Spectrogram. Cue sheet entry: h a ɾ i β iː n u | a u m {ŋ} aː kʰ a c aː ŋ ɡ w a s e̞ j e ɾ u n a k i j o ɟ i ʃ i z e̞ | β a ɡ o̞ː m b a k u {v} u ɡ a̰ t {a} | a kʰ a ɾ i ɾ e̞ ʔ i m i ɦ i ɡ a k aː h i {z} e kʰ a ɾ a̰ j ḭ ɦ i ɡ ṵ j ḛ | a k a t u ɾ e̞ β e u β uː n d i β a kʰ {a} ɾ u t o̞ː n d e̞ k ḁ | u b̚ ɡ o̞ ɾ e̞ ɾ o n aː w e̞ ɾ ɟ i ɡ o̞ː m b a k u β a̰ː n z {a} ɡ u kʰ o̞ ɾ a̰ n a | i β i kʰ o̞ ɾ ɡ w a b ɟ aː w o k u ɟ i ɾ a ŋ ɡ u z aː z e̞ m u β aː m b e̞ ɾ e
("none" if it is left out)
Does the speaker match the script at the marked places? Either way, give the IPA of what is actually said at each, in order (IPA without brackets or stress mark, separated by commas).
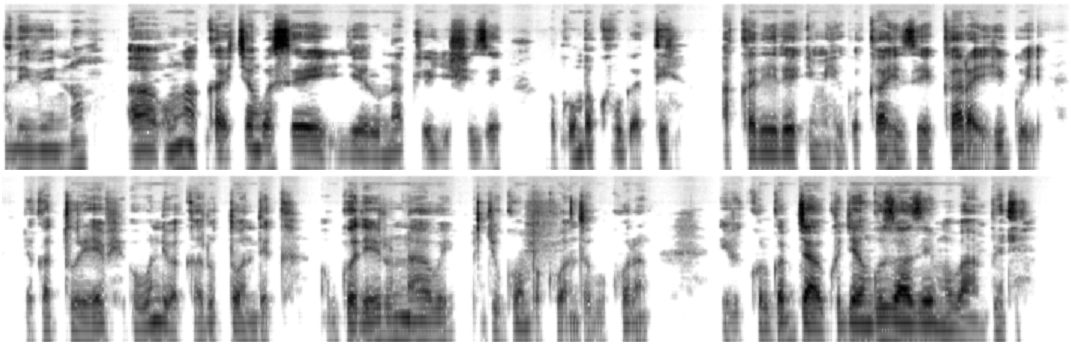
ŋ, v, i, z, a, a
